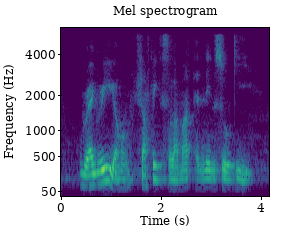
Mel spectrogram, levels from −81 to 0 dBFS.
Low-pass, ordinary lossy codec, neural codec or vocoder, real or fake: 5.4 kHz; AAC, 24 kbps; codec, 24 kHz, 1.2 kbps, DualCodec; fake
